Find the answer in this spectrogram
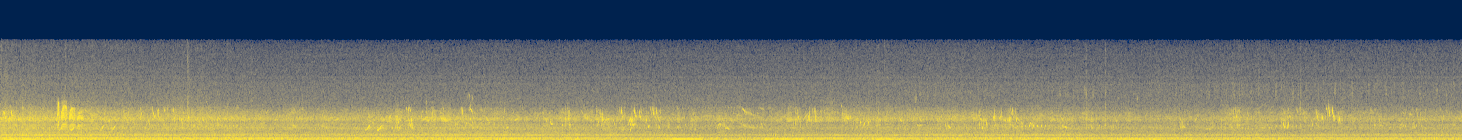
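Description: Wild birds chirping in short, scattered calls over a steady outdoor background hiss, with a brief low thump right at the start.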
